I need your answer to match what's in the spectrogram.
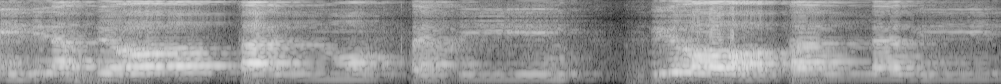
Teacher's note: kita dah turun sikit lidah kita. Maka jadi nipislah bunyinya.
